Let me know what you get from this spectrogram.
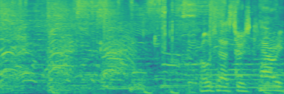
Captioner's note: chanting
